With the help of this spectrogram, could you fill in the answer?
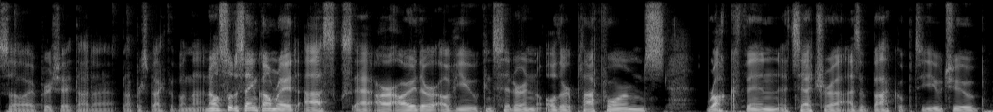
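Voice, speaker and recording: In a Dublin accent, a man speaks with a very deep, low pitch and ordinary pitch variation on a very clean recording with a silent background. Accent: Dublin Irish. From Ireland, Dublin. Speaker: podcast host. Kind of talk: casual chat. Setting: live stream. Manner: halting, repetitive.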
